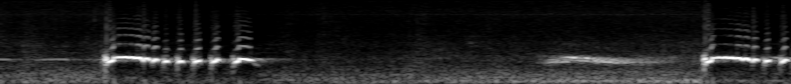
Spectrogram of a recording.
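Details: Zebra dove, wild local birds, lure call: a loud warbling trill of quick notes, a soft steady purr, then the trill beginning again.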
